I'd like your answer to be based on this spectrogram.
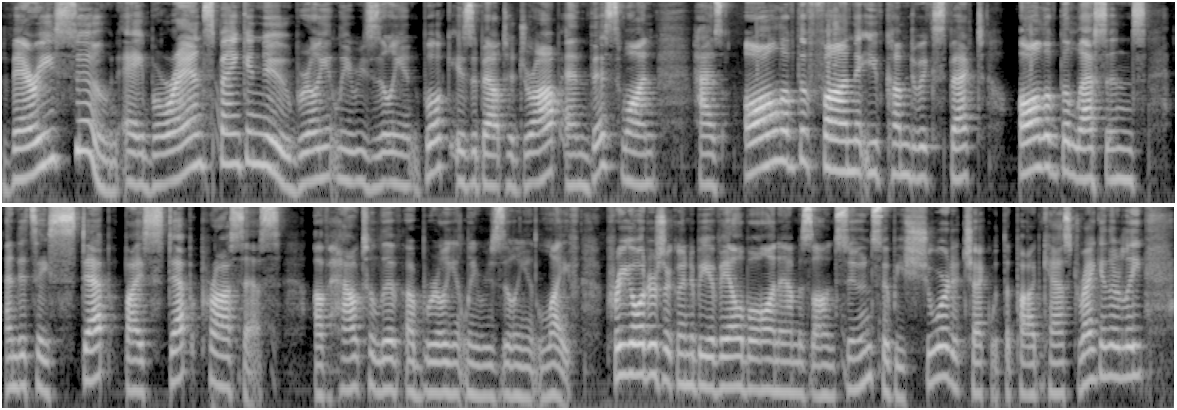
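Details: Adult woman speaking; normal speech.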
